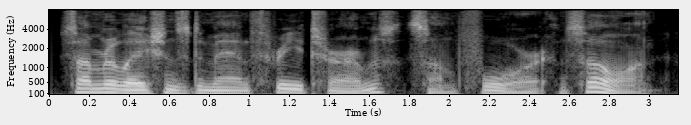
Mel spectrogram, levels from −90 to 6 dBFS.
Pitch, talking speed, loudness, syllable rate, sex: 110 Hz, 190 wpm, -17 LUFS, 4.4 syllables/s, male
